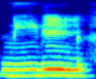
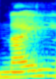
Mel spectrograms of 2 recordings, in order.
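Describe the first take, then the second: First: The vowel sounds like 'ee'. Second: The vowel sounds like 'eye'. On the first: The speaker calls it wrong. "Actually नील is not the correct pronunciation" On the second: The speaker calls it right. "इसको नाइल भी प्रोनाउ pronounce किया जाता है"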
